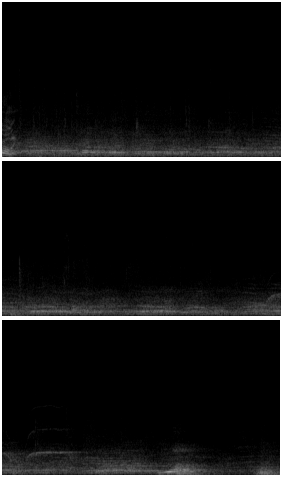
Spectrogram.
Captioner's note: crowd chatter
